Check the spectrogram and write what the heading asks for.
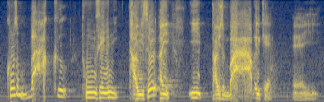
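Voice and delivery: ordinary talk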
